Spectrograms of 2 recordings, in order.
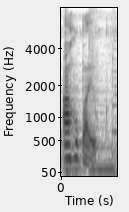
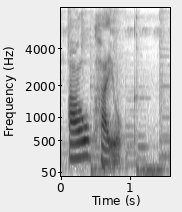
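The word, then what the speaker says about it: আহ্বায়ক: আহবায়ক অনেকেই উচ্চারণ করে থাকেন আহবায়ক। সঠিক উচ্চারণ আওভায়ক।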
